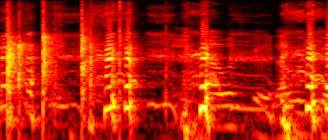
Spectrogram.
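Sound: people clapping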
